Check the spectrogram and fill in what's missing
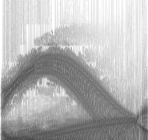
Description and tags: Thick low dropping filter sweep with ring modulation from a Clavia Nord Modular synth.
bleep, clavia, drop, filter, fx, low, modular, modulation, nord, ring, sweep, synth, thick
